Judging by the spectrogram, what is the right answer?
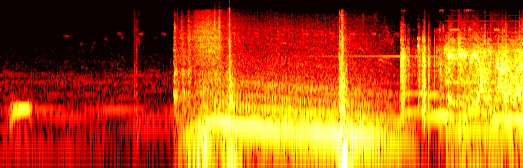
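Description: A car's engine starts with a short cranking burst, then settles into a steady mid-pitched drone that rises and holds as the vehicle pulls away in L.A. Noire, with a brief quiet lead-in before it catches.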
